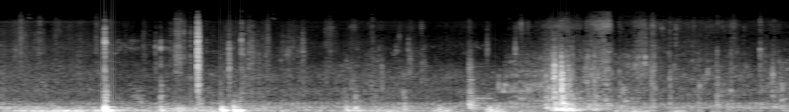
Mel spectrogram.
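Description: Knocks and thumps in a small fishing boat while the longline is worked, over a low rumble. The loudest knock comes about a second in, two more follow about a second later, and a longer thump comes past the middle.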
